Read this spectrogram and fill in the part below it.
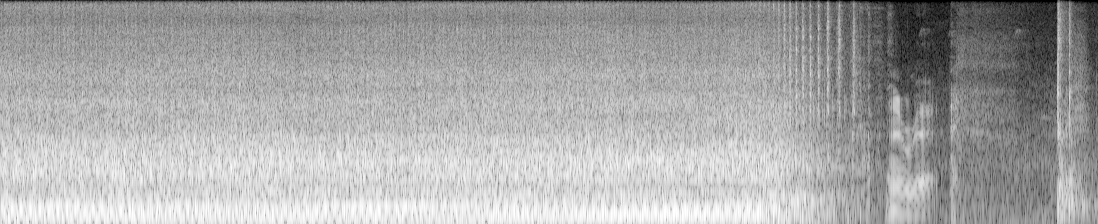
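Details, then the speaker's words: Free small single-cylinder lawnmower engine after blowing debris off the governor and refitting the shrouds: steady, even drone held at constant governed speed for about eight seconds before shutdown; normal running. "that's better now everything can kind of move like it's supposed to the governor can govern that's better"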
